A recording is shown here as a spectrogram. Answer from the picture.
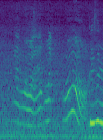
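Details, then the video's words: Alexandrine parakeets talking to each other: softer wavering calls, then one louder arched squawk that rises and falls, ending in a brief steady note. "Alexandrine Parrots Talking Each Other"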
